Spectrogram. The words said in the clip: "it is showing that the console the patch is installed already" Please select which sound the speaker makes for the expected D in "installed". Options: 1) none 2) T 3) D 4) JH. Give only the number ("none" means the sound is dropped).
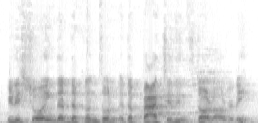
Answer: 3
